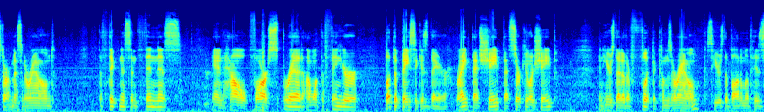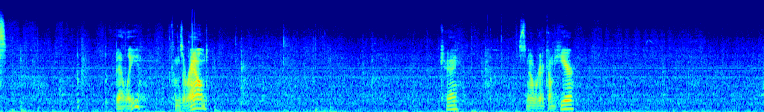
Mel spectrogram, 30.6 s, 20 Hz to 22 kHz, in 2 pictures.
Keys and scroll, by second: 3.8 space, 9.1 space, 12.0 space, 13.6 space, 15.5 space, 18.8 space, 21.6 space.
